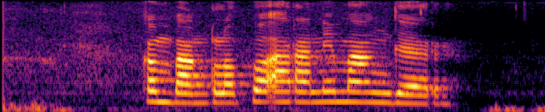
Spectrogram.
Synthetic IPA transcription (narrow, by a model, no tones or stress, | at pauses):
kəmbaŋklɔpɔʔaɾanemaŋɡar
